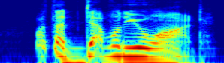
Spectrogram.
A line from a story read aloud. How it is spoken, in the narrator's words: the man's voice demanded harshly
